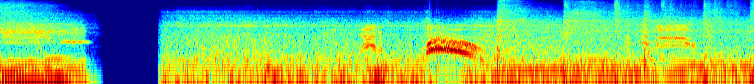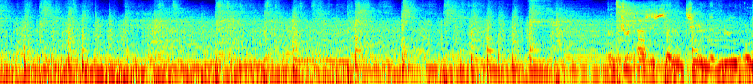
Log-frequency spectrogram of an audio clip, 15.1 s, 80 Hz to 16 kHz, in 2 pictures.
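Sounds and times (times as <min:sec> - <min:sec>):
rock music: 0:00.0 - 0:01.0, 0:05.0 - 0:15.0
wind buffeting microphone: 0:01.6 - 0:11.0
surf: 0:01.6 - 0:15.0.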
